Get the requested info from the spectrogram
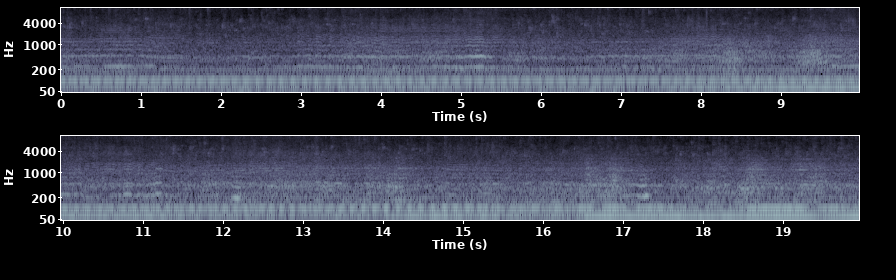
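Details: Bees recorded outdoors in stereo with an x/y microphone: a steady low drone of many wings, with faint individual buzzes drifting in and out, plus a constant low mechanical hum, possibly a neighbour's chainsaw, underneath.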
